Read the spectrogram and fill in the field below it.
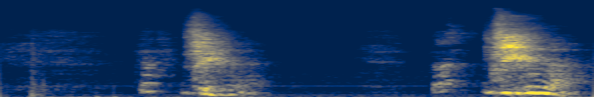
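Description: sneeze

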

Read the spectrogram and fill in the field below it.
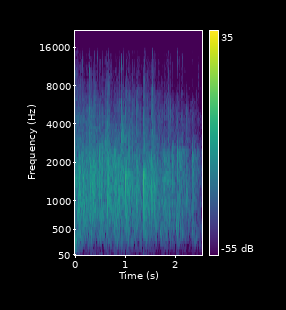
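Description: audience applause

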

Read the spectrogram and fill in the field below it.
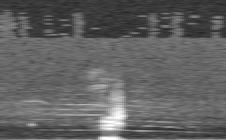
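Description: cat meowing

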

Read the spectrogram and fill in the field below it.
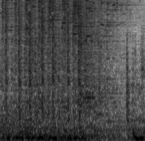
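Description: video game gunfire

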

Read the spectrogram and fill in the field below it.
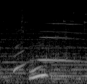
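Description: cat meowing

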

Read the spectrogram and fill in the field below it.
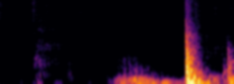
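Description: door being closed

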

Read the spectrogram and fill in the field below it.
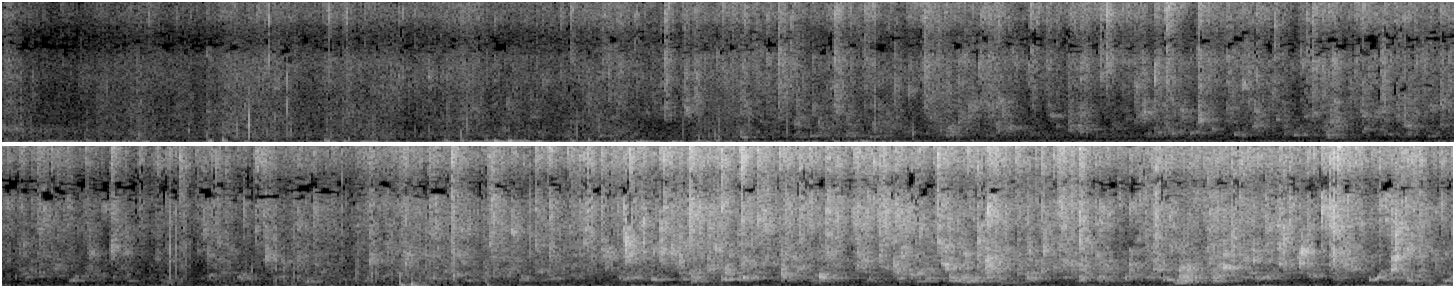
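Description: water running

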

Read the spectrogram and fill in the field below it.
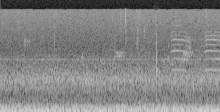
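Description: bird calls

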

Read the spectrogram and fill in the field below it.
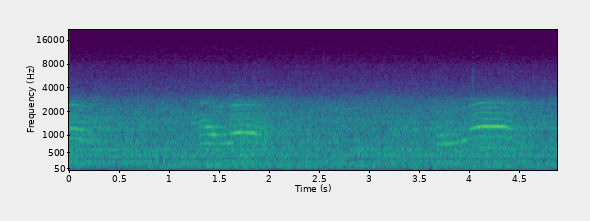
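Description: cat meowing

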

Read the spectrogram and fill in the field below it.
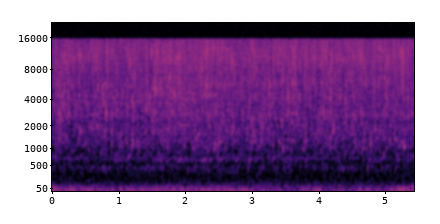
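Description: babbling brook water flowing

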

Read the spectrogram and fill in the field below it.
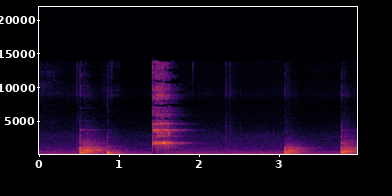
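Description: glasses clinking together

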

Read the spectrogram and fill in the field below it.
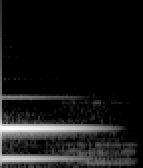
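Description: telephone ringing

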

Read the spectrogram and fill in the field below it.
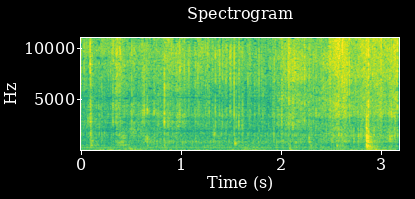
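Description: egg frying

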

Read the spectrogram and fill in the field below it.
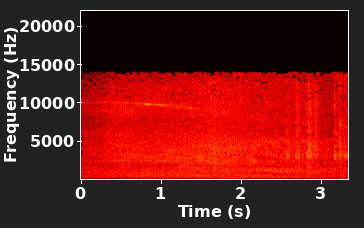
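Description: truck driving past

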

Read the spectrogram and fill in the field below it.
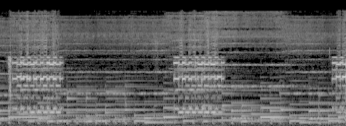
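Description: phone call ringing

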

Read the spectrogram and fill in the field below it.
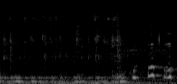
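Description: computer keyboard typing

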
